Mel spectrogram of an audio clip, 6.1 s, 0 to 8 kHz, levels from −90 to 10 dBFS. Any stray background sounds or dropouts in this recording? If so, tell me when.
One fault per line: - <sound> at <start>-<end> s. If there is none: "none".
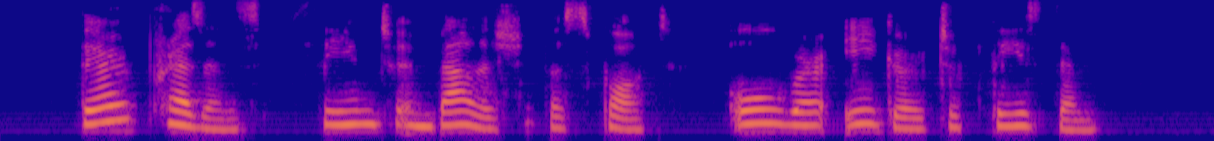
none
